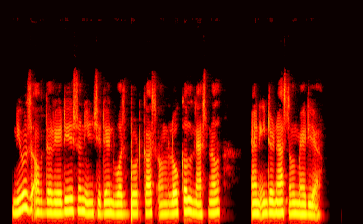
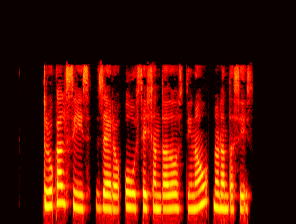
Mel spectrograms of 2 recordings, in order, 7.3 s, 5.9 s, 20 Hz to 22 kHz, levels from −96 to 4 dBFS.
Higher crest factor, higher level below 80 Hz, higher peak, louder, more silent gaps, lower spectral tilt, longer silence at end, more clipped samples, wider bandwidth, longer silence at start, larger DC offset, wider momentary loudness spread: about the same, 16 dB vs 20 dB; first, -62 dBFS vs -70 dBFS; about the same, -4 dBFS vs -4 dBFS; first, -20 LUFS vs -23 LUFS; second, 4.84-5.01 s vs 1.83-1.91 s, 2.43-2.50 s, 3.69-3.73 s, 4.20-4.26 s; first, -9 dB/octave vs -3.5 dB/octave; about the same, 0.85 s vs 0.9 s; neither; second, 6.6 kHz vs 8.2 kHz; second, 0.25 s vs 0.9 s; neither; second, 5 LU vs 9 LU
